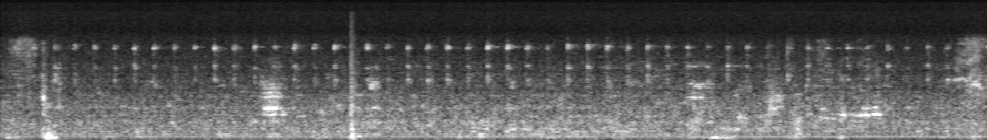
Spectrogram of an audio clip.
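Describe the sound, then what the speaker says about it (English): Clocks tick steadily throughout, faint and even, with a few soft knocks and low background hiss. "So far, it's just clocks ticking."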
